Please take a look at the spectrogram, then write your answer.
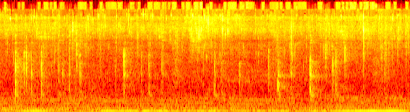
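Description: Garlic fries in hot oil until its outer layer crisps, a steady soft sizzle dotted with irregular pops and crackles, close by and with no talking.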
